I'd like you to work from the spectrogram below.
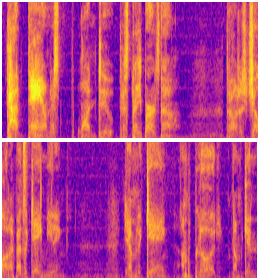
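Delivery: hushed whisper so the neighbors don't hear. Real, not acted. Hearing the neighbors' door, whispering to viewers. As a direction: drop to a secret whisper. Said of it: "I'ma get really quiet and close here".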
